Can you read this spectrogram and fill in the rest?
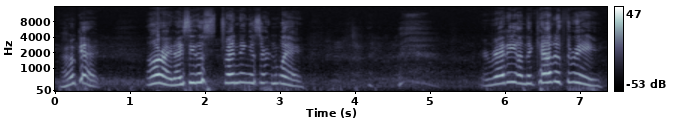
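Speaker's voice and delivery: ordinary talk, nothing marked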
